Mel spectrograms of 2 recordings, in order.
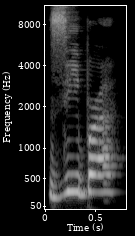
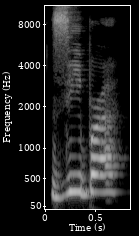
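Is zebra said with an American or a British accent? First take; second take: American; American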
